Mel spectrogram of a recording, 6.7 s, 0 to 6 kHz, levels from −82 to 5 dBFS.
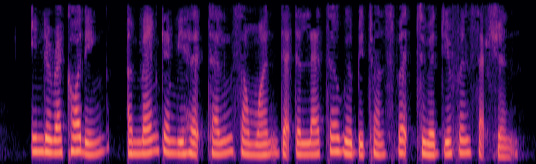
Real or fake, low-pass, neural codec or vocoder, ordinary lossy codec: fake; 5.4 kHz; codec, 16 kHz, 8 kbps, FunCodec, trained on Chinese and English, 25 frames a second; MP3, 24 kbps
